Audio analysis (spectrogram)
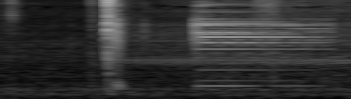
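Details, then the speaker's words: Macintosh II board, powered on after replacing the faulty ROM chip: a click, then a clean bell-like startup chime fading evenly, followed by video out. Normal startup chime after the ROM fix. "Oh, look at that. We have a good chime."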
